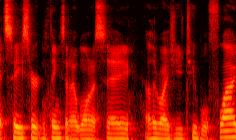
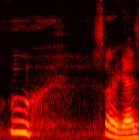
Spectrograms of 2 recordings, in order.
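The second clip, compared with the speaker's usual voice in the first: yawning while speaking, higher pitch; 6 semitones higher than usual. Streamer apologizes to viewers after streaming late last night, yawning. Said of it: "I'm yawning".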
